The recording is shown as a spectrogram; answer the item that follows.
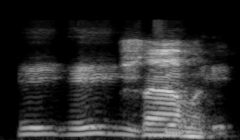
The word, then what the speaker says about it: salmon: might good oh what salmon patties yes what did Joe say salmon you do not pronounce l well you do in Louisiana so it's it's like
